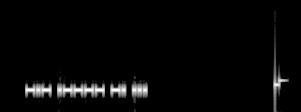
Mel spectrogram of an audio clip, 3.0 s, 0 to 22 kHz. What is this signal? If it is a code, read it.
Morse code, heard as a keyed tone, about 40 wpm, 700 Hz. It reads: K1NS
